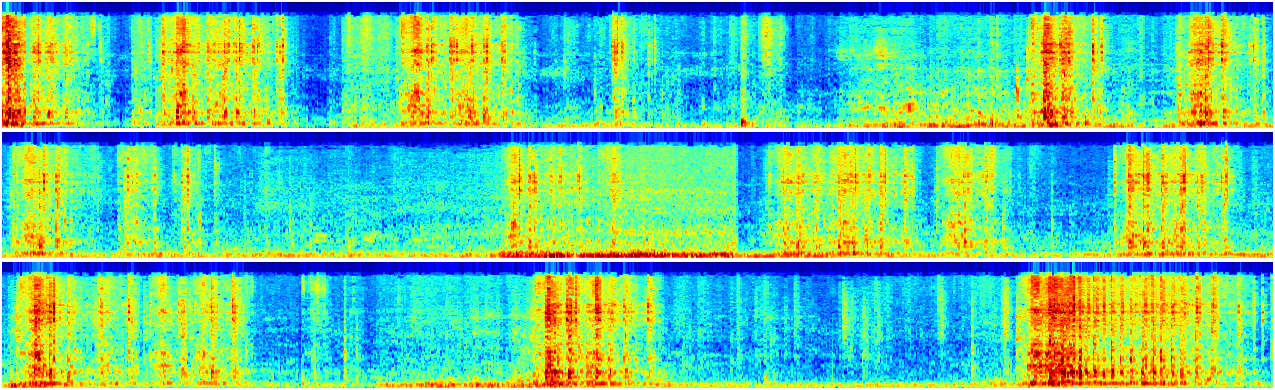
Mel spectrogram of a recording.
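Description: A sewing machine stitching piping onto a patchwork blouse, running in close, steady bursts separated by short pauses, with fabric rubbing and handling between runs and a low motor rumble underneath.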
